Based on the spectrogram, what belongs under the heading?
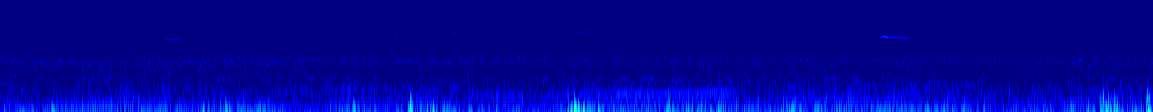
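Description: Small birds chirping and singing, a run of short, quick, twisting notes, over a low uneven rumble.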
